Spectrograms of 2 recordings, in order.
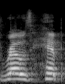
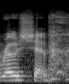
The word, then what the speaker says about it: rose hip: in my last video it's rose hip oil not Rose ship so um yeah I'm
